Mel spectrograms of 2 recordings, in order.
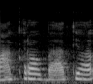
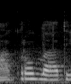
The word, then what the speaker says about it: acrobata: A gente viu até acrobata, que algumas pessoas falam acrobata e outras falam acrobata, e os dois estão certos.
